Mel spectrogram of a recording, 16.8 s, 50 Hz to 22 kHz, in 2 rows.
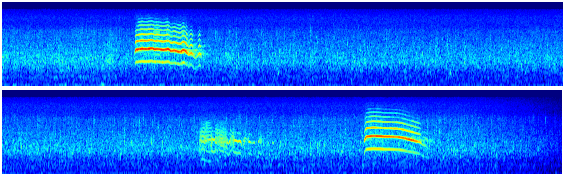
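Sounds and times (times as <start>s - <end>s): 
rough-legged buzzard giving a descending mewing cry: 2.0s - 3.0s, 11.4s - 12.5s, 13.8s - 14.8s.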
